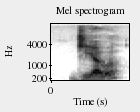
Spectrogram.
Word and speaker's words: Gioia: And he had Ted Gioia on. I am pronouncing that Gioia. Right, yeah? Gioia. Ah!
